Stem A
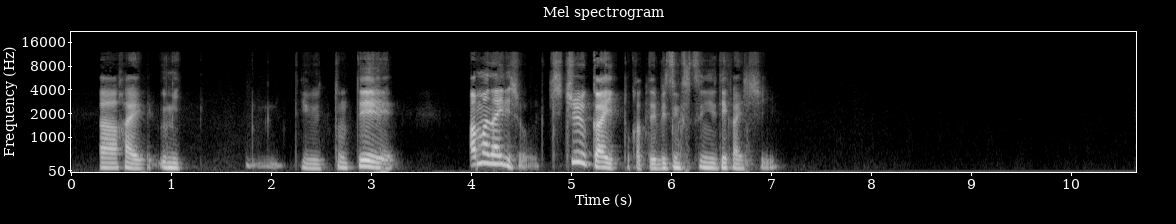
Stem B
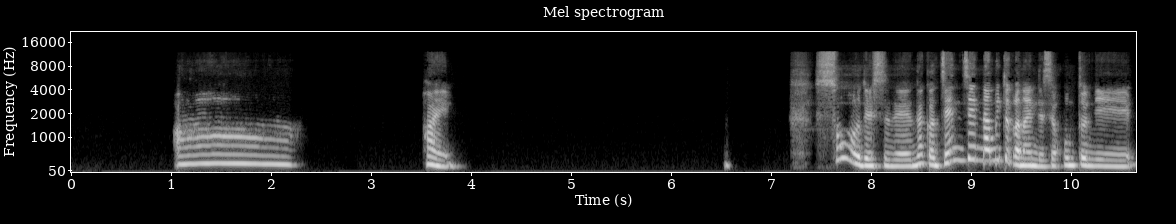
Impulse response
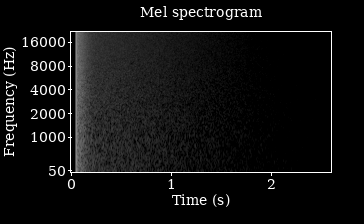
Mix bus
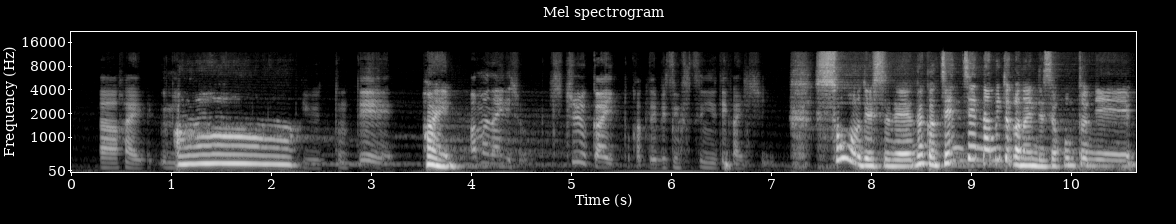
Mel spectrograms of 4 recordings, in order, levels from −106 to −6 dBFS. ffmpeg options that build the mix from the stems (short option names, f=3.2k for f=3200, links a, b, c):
-filter_complex "[0:a]highpass=850,highshelf=f=2.3k:g=-9,volume=-2dB,asplit=2[a][b];[b]volume=-20.5dB[c];[1:a]dynaudnorm=f=230:g=17:m=4dB,alimiter=limit=-13dB:level=0:latency=1:release=250,volume=1dB,asplit=3[d][e][f];[e]volume=-8.5dB[g];[f]apad=whole_len=469689[h];[a][h]sidechaincompress=threshold=-31dB:ratio=4:attack=35:release=713[i];[2:a]atrim=start_sample=2205[j];[c][g]amix=inputs=2:normalize=0[k];[k][j]afir=irnorm=-1:irlink=0[l];[i][d][l]amix=inputs=3:normalize=0,asplit=2[m][n];[n]adelay=2.5,afreqshift=-0.53[o];[m][o]amix=inputs=2:normalize=1"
